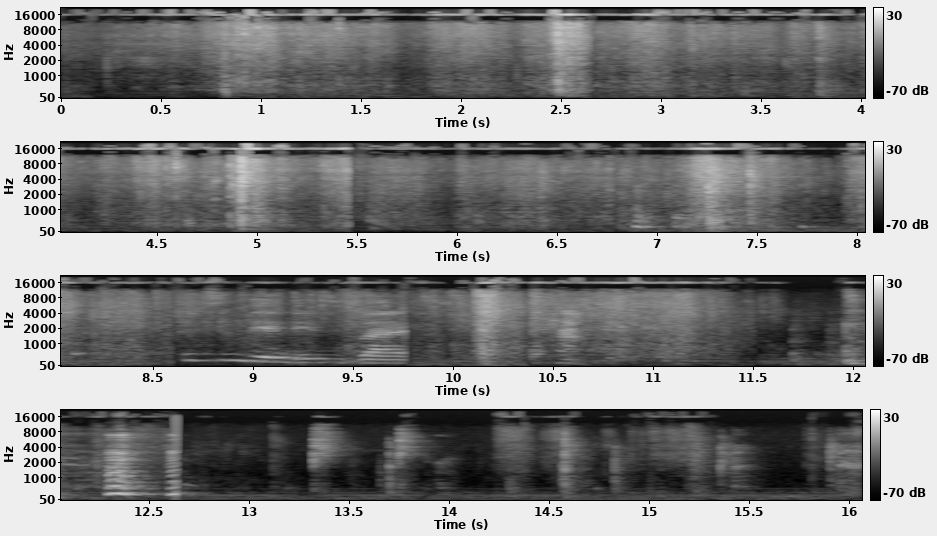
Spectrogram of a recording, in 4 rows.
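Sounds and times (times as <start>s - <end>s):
packaging rustling: 0.0s - 11.5s.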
